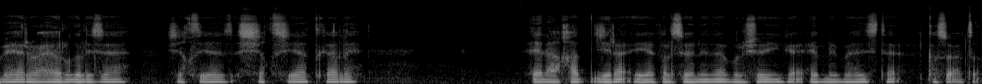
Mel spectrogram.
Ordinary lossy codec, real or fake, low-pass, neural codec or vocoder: none; real; none; none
